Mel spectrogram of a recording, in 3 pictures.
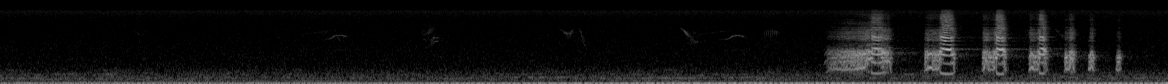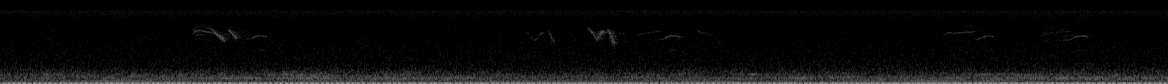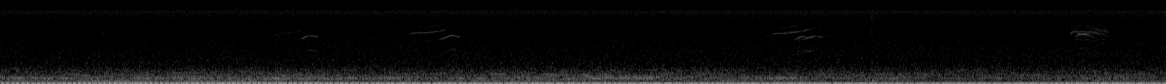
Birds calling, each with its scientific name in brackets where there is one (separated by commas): Eurasian Skylark (Alauda arvensis), Erckel's Francolin (Pternistis erckelii), Hawaii Amakihi (Chlorodrepanis virens)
